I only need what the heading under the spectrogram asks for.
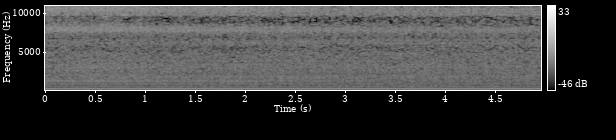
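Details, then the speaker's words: Projector exhaust fan on a bench supply, voltage lowered from 12 V with a buck converter module to about 2 V for noise reduction: a steady, even whir with a soft hum, running quieter. Finding: normal fan running at reduced speed. "pour terminer je me mets à 2 volts donc vous avez compris on va simplement baisser le"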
